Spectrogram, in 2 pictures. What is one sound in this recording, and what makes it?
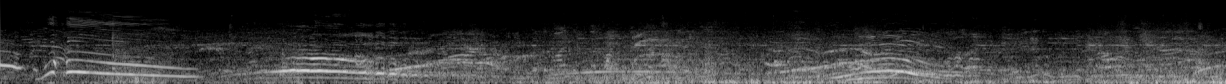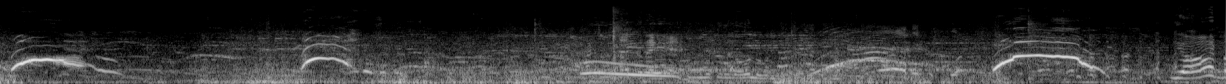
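A young woman shrieks and laughs excitedly close by.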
